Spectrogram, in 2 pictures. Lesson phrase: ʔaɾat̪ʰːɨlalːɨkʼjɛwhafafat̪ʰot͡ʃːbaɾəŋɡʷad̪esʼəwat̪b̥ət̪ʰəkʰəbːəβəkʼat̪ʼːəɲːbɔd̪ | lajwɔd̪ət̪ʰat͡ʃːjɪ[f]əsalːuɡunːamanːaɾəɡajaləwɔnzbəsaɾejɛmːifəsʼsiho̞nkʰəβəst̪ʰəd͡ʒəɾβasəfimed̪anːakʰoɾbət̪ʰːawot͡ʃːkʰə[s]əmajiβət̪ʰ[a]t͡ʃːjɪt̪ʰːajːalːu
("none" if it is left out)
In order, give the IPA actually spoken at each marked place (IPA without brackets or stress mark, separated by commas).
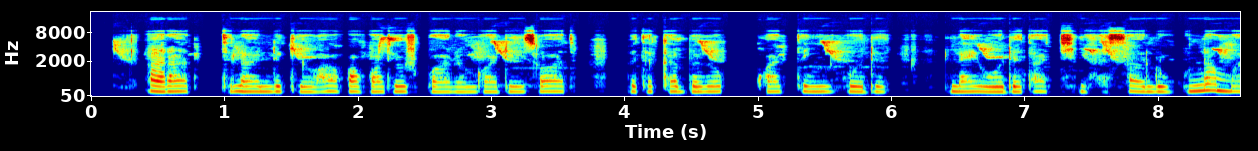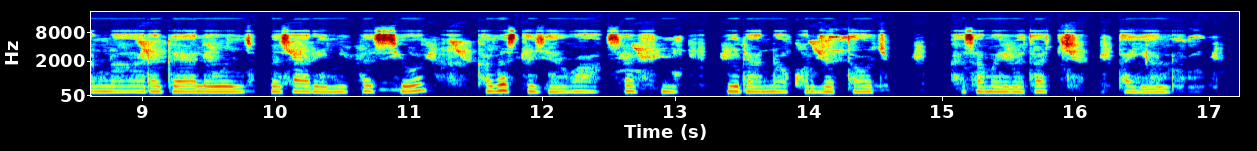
f, s, a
